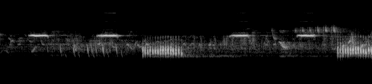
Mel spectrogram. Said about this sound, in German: Und ich glaube, auch Rufe sind bei ihr relativ selten. Das sind dann in der Regel Alarmrufe. Über dieses Hüb? Ja. Spiel doch mal die Nachtigall ab, wie die ruft.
